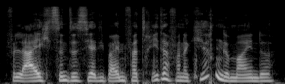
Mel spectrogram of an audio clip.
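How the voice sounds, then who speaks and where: A woman's voice: low voice, quick pace, a little mellow, no room sound, studio quality, natural voice. A woman playing a mischievous winged unicorn princess in a fan audio story, with a casual, playful manner. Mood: casual, cheeky.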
